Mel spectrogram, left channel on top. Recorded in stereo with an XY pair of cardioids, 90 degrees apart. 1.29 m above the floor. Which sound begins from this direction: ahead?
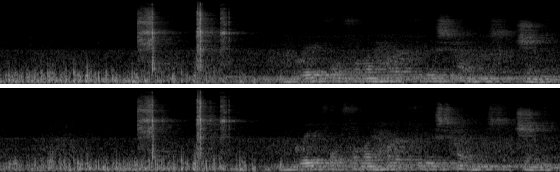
A camera shutter, at 1.4 s.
